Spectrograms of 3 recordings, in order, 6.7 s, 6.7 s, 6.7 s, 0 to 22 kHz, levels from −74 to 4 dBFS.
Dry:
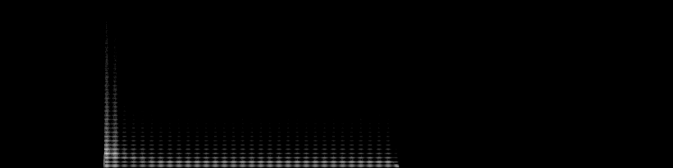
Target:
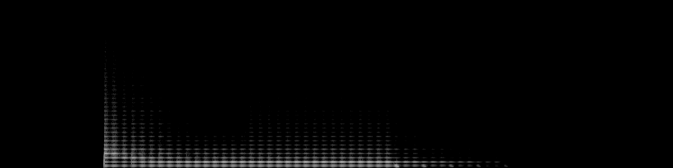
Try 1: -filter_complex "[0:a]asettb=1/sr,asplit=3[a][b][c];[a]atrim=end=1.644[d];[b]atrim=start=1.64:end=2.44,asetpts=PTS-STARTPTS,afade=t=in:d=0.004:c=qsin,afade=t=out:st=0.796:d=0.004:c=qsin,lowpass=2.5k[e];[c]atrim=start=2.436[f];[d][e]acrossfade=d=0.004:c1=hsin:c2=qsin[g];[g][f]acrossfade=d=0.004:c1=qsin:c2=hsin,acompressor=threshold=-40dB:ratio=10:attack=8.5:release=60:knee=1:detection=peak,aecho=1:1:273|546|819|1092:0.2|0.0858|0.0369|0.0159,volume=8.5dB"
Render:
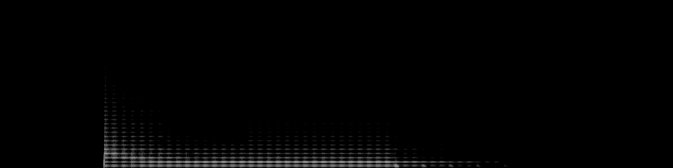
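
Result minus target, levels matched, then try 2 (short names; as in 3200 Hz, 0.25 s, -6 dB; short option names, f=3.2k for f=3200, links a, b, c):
compressor: peak gain reduction +6 dB
-filter_complex "[0:a]asettb=1/sr,asplit=3[a][b][c];[a]atrim=end=1.644[d];[b]atrim=start=1.64:end=2.44,asetpts=PTS-STARTPTS,afade=t=in:d=0.004:c=qsin,afade=t=out:st=0.796:d=0.004:c=qsin,lowpass=2.5k[e];[c]atrim=start=2.436[f];[d][e]acrossfade=d=0.004:c1=hsin:c2=qsin[g];[g][f]acrossfade=d=0.004:c1=qsin:c2=hsin,acompressor=threshold=-33.5dB:ratio=10:attack=8.5:release=60:knee=1:detection=peak,aecho=1:1:273|546|819|1092:0.2|0.0858|0.0369|0.0159,volume=8.5dB"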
